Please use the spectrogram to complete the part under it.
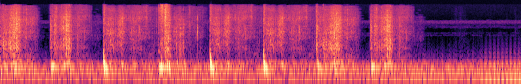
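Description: Footsteps fall steadily on a paved road.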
